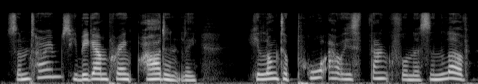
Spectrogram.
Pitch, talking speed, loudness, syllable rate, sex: 250 Hz, 175 wpm, -19 LUFS, 5.6 syllables/s, female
